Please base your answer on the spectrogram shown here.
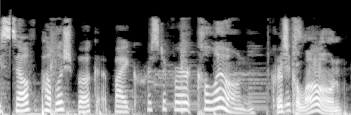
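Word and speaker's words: Christopher Colon: Chris Cologne? Smells good to me. But look at her. That broke that fucking cold little exterior. He's like, hee. But it is spelled COLON.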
